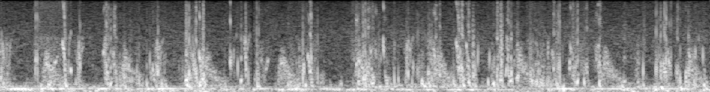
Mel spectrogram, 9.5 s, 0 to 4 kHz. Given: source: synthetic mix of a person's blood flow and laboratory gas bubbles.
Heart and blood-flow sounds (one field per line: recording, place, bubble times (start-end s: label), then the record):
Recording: Doppler ultrasound of blood flow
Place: subclavian vein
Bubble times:
0.00-0.16 s: bubbles
0.44-1.11 s: bubbles
1.35-2.25 s: bubbles
2.36-2.79 s: bubbles
2.96-3.58 s: bubbles
3.80-4.34 s: bubbles
4.51-4.58 s: bubbles
4.67-5.33 s: bubbles
5.37-5.94 s: bubbles
6.01-6.41 s: bubbles
6.48-6.96 s: bubbles
7.01-8.06 s: bubbles
8.30-8.36 s: bubbles
8.39-8.67 s: bubbles
8.71-8.95 s: bubbles
8.99-9.46 s: bubbles
From the record:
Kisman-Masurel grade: 343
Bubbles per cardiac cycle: rolling drumbeat, 9 or more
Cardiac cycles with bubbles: 100%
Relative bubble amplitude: loud (0.450 to 0.775)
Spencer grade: 3 (all of the cardiac periods contain showers or single bubble signals, but not dominating or overriding the cardiac motion signals)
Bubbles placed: anywhere in the cardiac cycle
